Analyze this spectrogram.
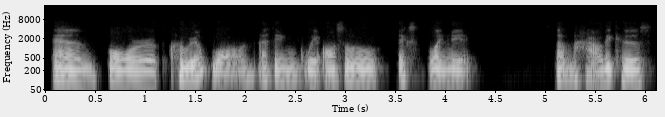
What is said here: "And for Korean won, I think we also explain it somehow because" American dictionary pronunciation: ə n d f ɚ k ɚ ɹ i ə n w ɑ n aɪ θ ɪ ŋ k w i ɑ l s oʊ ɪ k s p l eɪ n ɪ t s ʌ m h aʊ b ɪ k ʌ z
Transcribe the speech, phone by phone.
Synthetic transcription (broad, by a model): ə n f ɚ k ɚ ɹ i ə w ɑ l aɪ θ ɪ ŋ k w i ɑ l s oʊ ɪ k s p l eɪ n ɪ t s ʌ m h aʊ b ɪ k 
